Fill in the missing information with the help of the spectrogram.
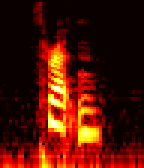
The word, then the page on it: threaten: American English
